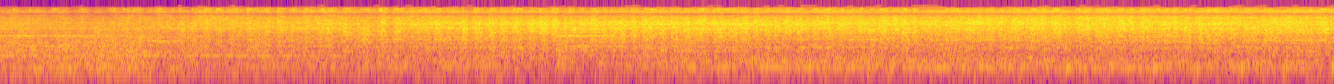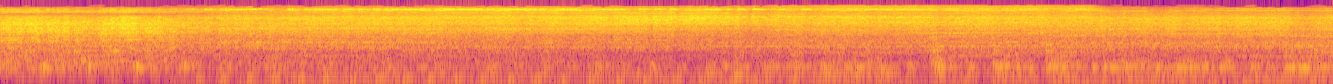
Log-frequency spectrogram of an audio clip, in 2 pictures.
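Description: Steam road roller running close by on a tarmac road: a steady hiss, then from about halfway through a deep, fast-fluttering rumble.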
